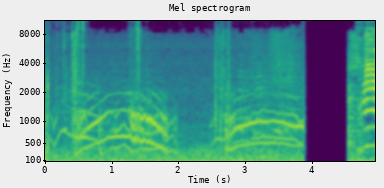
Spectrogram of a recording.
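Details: Domestic cat giving two drawn-out, wavering meows, each rising and then falling with rich overtones and separated by a short pause. A brief silence follows, then a noisy burst at the end.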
